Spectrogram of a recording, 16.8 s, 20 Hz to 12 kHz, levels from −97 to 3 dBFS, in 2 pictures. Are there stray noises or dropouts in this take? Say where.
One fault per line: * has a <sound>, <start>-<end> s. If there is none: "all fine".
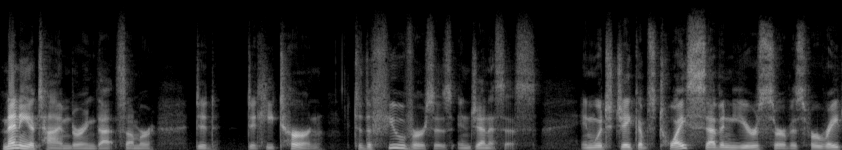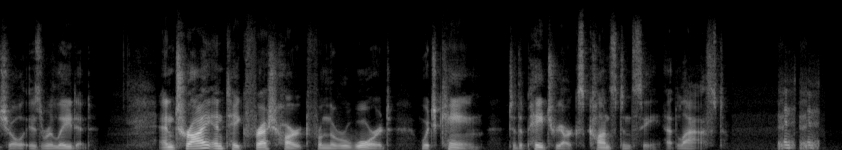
* has a laugh, 16.2-16.6 s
